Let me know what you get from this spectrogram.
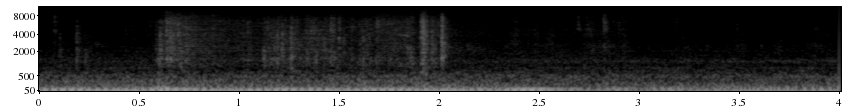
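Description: Biting into and chewing a crispy fried chicken nugget. A crunchy, crackling noise lasts about a second and a half soon after the start, then fades into quieter chewing. Under it is the steady low hum of the car idling, heard inside the cabin.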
